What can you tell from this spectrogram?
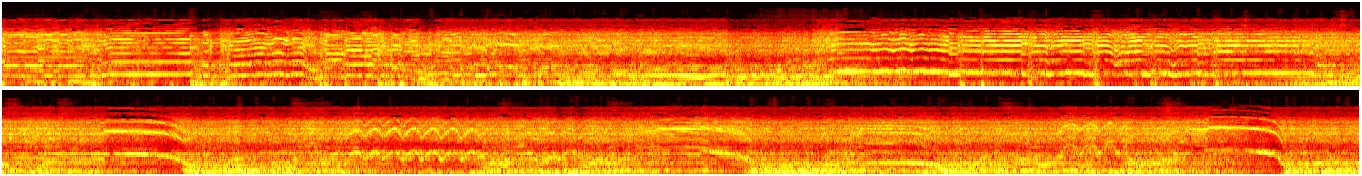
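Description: Epiphone Les Paul Nightfall electric guitar played in fast lead lines, with three sharp downward pitch dives from its Floyd Rose Special tremolo arm: about halfway, about three quarters through and near the end. It is a tuning-stability test of the freshly set-up Floyd Rose.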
